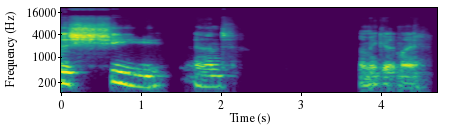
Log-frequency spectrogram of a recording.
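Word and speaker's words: Xi: The sound is she, and let me get my cheat sheet back again.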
